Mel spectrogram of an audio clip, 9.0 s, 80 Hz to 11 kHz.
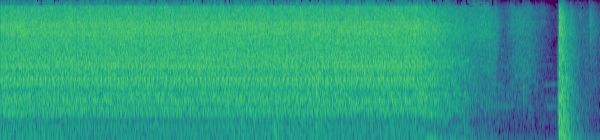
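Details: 2004 Lexus GX470, first start after full teardown and retiming, no coolant yet, uneven compression readings; idles with a slightly uneven, busy tone for several seconds, then shut off; sounded a little funny, smoking, owner suspects old oil burning off; rough idle.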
